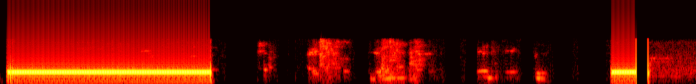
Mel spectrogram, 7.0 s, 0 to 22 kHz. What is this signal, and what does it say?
Ringback tone (North America), 440 + 480 Hz, with speech.
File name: out- - - - - .7484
